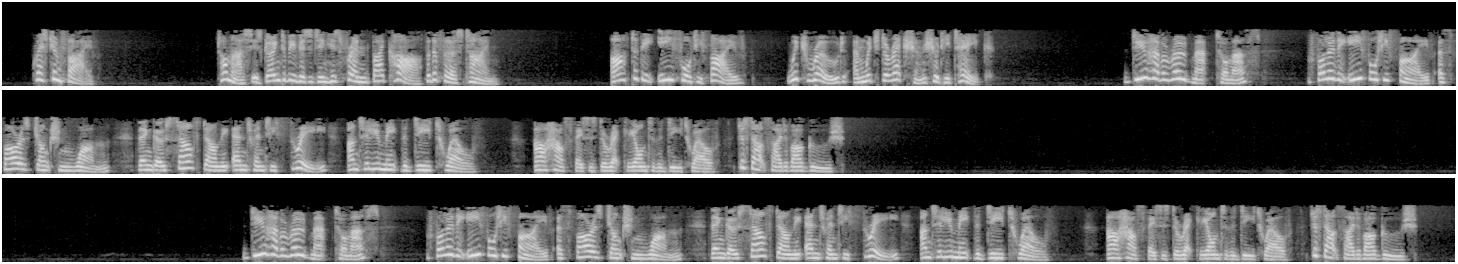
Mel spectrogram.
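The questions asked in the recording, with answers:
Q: After the E45, which road and which direction should he take?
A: The N23, going south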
